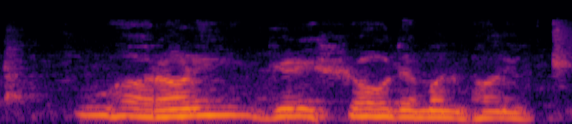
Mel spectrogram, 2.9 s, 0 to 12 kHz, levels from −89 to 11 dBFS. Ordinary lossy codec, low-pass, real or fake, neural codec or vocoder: MP3, 96 kbps; 7.2 kHz; real; none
